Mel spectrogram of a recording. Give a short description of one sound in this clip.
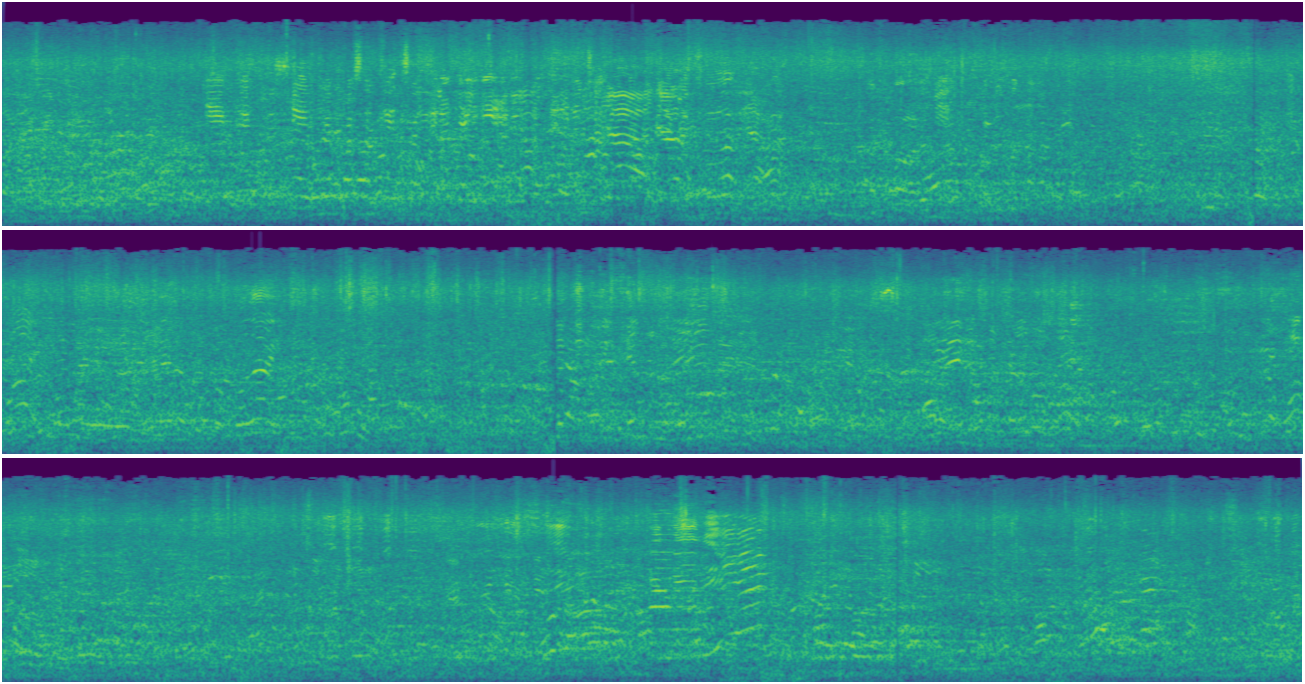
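Rain patters on umbrellas.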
